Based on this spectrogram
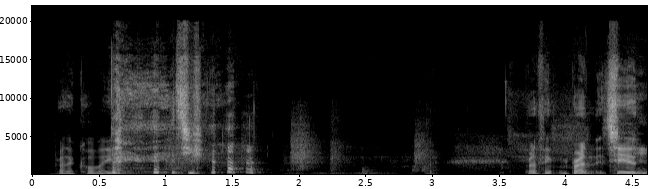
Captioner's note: innocent laughing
